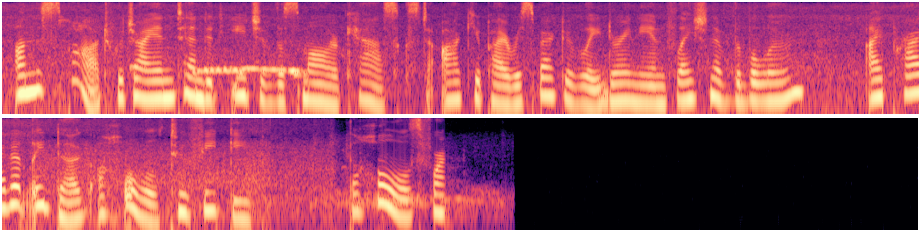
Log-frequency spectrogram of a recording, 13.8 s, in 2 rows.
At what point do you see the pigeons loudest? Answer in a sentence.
The volume of the pigeons peaks at 2 seconds.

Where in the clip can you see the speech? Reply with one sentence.
You can hear the speech from 0.0 to 10.2 s.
